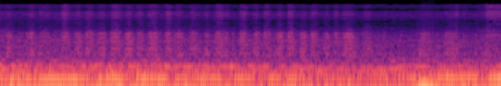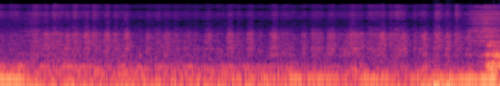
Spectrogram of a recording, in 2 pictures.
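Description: A Faber-Castell Pitt pastel pencil scratching and rubbing faintly on pastel paper, over a steady low hum.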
